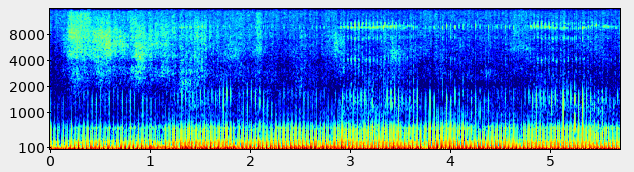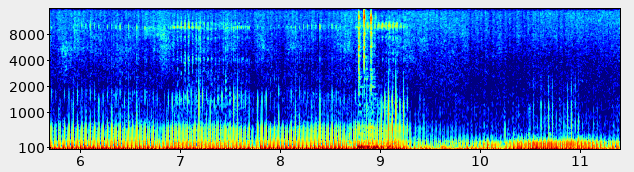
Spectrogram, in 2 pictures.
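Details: Long, continuous purr from a domestic cat, a loud rumbling vibration that runs on unbroken, with a brief brighter rustle or click around nine seconds before the purring settles again.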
